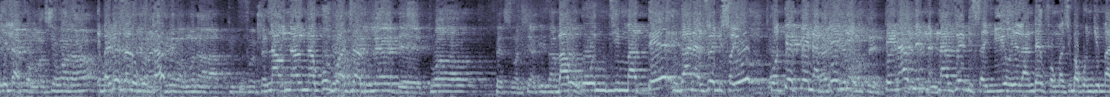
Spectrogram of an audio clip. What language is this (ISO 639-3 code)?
fra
